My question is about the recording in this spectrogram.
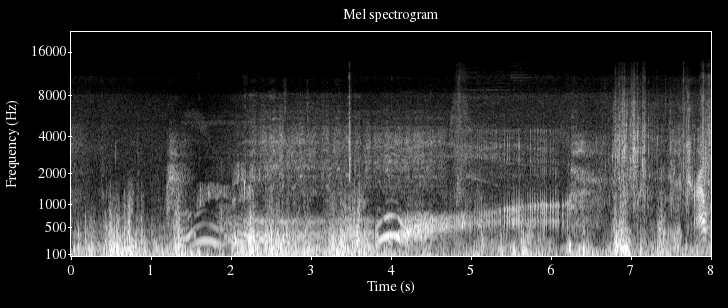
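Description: Wind buffeting the microphone with a steady low rumble, broken by a few short wordless vocal sounds. Near the end a hooked speckled trout splashes at the surface.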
